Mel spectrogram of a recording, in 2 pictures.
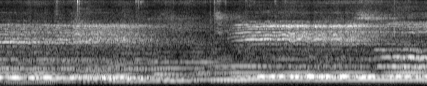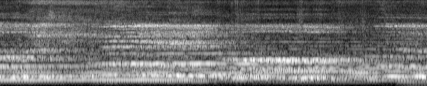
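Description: Choir singing a hymn in slow, sustained notes, the pitch moving from note to note every second or two.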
